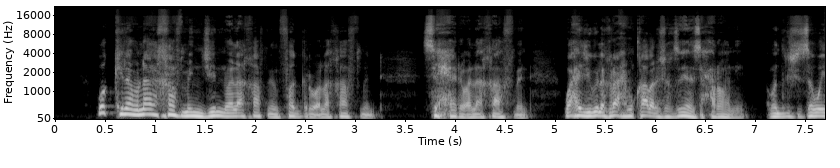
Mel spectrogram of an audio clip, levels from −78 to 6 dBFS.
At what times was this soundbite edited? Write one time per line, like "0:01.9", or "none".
none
